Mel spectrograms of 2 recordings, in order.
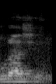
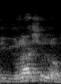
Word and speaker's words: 유라실: 우라실. 이건 독일식 발음인데 우라실이라 그랬었는데 이제 영어로 넘어오면서 유라실로 바뀐 거예요.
